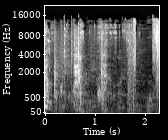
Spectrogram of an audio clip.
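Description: Animated-film Foley of a quick flourishing bow: a rapid series of short swishes and taps from clothing and boots, about five in two seconds.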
